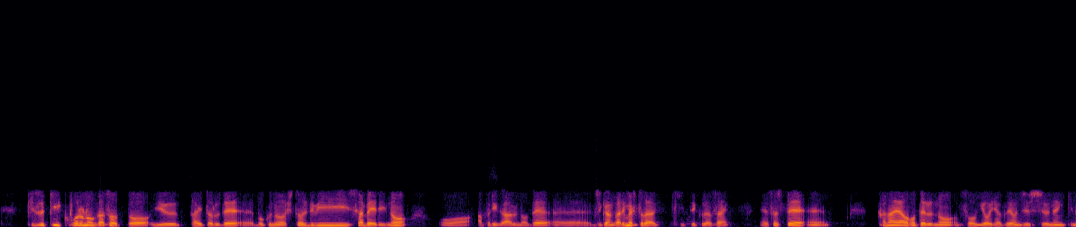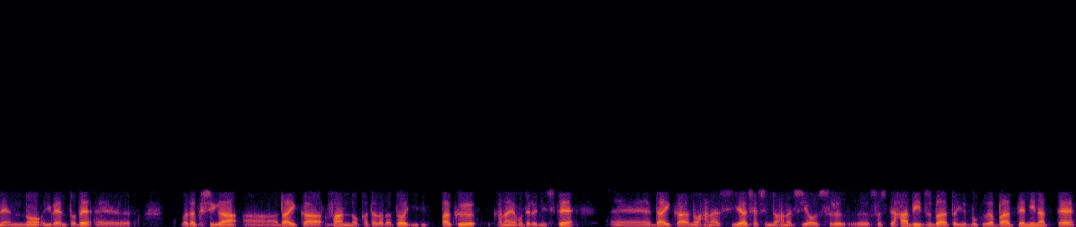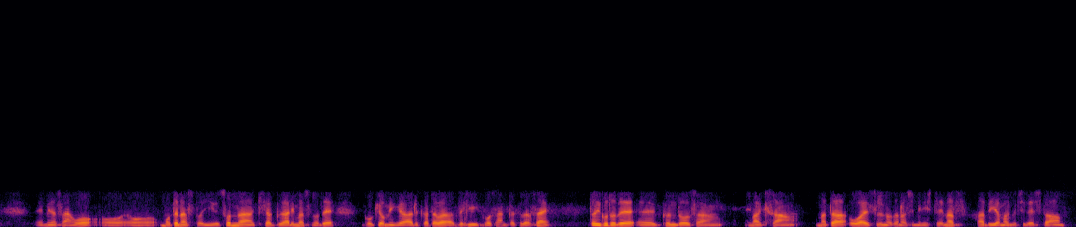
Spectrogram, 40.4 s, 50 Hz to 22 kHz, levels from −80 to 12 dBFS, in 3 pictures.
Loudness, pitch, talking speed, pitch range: -20 LUFS, 110 Hz, 310 characters per minute, 100-120 Hz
